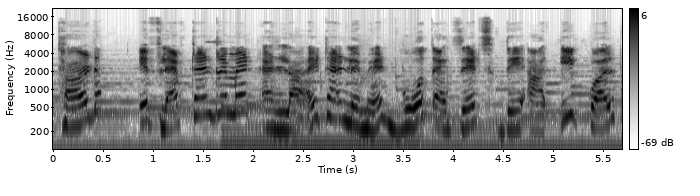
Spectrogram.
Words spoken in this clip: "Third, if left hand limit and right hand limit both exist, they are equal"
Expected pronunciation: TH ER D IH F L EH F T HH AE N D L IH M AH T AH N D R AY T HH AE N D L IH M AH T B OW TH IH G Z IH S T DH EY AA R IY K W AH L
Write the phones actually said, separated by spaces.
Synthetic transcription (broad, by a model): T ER D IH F L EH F T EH N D L IH M AH T AH N D L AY T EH N D L IH M AH T B OW T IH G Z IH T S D EY AA R IY K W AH L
